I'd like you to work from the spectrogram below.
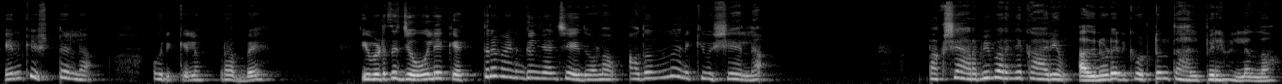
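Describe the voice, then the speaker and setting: Figure: frightened young housemaid voiced by a woman. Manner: soft, pleading. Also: fairly high pitch, moderate pace, long pauses, close to an everyday voice. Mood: distressed. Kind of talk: storytelling voice acting.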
